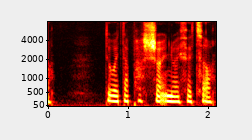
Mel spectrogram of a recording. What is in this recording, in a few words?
"pasio", Welsh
